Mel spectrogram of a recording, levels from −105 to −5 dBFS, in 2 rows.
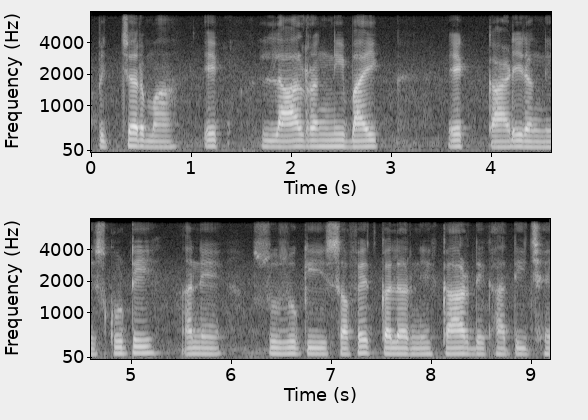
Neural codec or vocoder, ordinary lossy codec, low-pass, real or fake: none; none; 7.2 kHz; real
